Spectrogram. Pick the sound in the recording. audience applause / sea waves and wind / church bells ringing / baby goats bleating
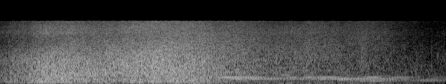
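sea waves and wind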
